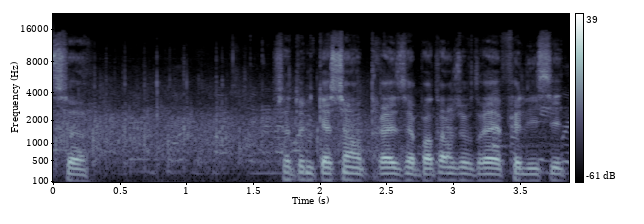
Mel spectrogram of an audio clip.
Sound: applause

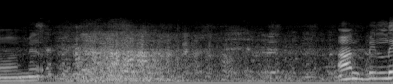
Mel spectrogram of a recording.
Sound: laughter

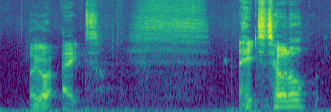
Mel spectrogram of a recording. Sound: excited wince

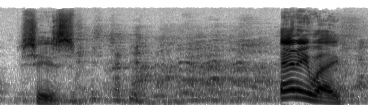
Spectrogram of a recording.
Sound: audience laughter

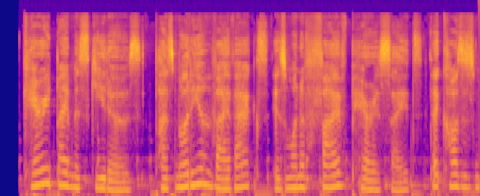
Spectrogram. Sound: voice-over

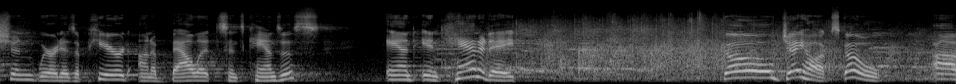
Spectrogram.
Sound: applause

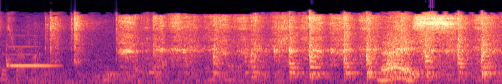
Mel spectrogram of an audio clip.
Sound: mechanical shuffling

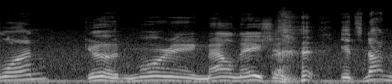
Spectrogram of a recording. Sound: laughs

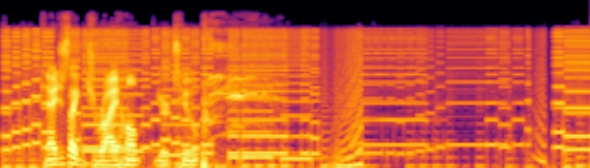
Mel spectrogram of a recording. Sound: laughs

